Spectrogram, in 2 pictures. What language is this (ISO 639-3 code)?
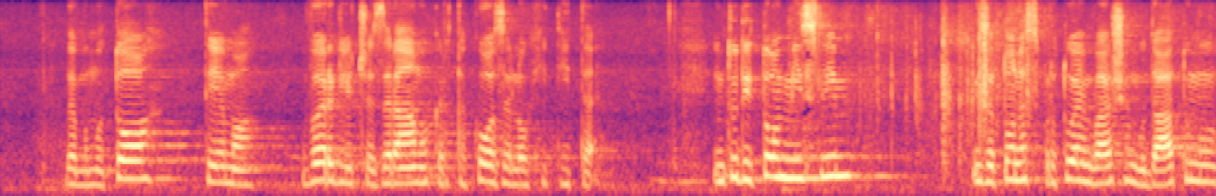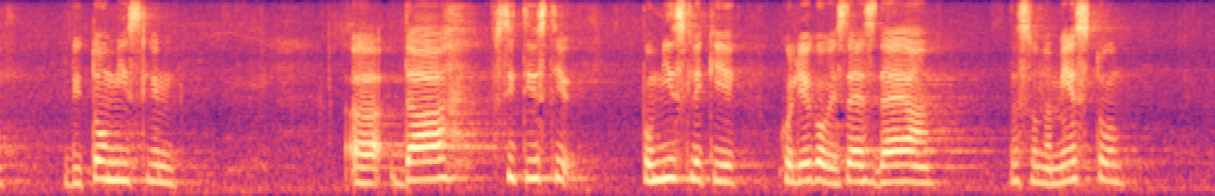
slv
